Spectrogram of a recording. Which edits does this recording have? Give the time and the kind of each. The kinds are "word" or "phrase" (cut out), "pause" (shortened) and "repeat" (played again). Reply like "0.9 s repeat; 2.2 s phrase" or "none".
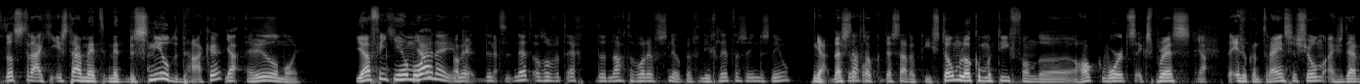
none

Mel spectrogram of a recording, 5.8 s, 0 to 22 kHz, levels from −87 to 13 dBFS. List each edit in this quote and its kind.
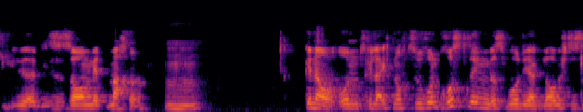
1.5 s pause; 3.6 s word; 4.4 s phrase

